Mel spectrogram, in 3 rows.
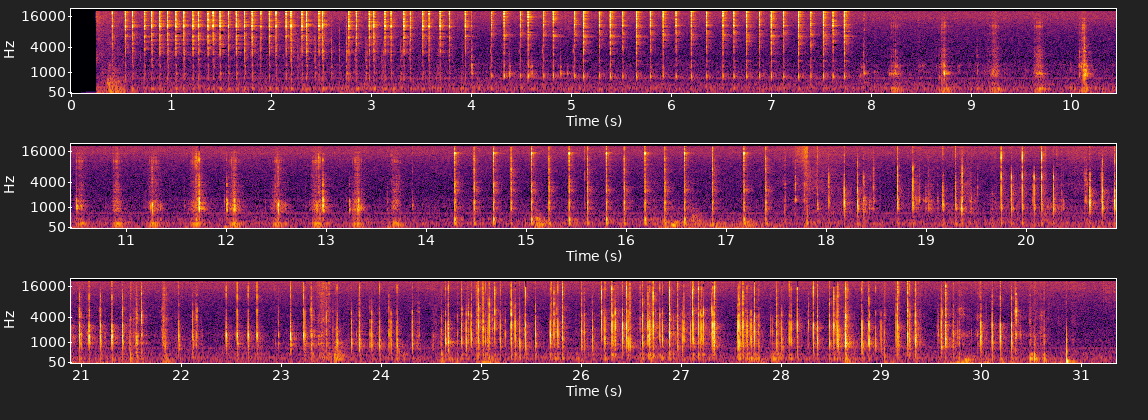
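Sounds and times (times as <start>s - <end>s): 
RGB gaming computer mouse: 0.3s - 30.8s.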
